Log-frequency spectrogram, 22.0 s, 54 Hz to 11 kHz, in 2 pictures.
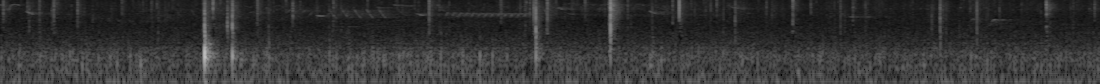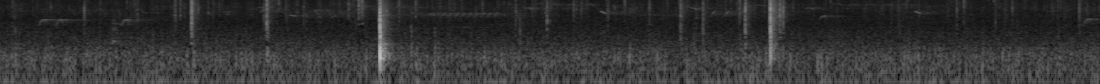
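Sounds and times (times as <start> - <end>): campfire crackling and popping: 0.0 - 22.0
faint bird chirps: 2.8 - 7.6, 11.3 - 20.4.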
